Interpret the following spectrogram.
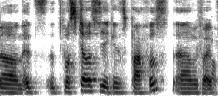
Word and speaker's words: Paphos: It was Chelsea against Paphos, if I Paphos, pronounce yeah, it yeah, properly, Paphos.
